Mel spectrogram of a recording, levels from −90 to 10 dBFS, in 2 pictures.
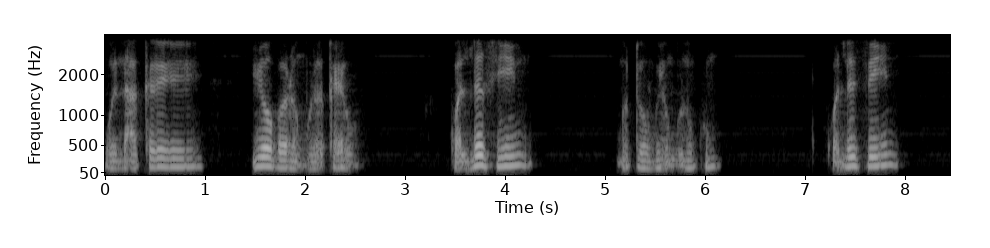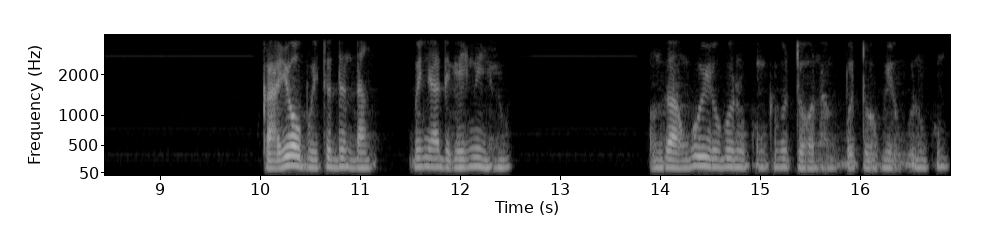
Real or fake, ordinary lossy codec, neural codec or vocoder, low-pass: fake; none; vocoder, 22.05 kHz, 80 mel bands, HiFi-GAN; 3.6 kHz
